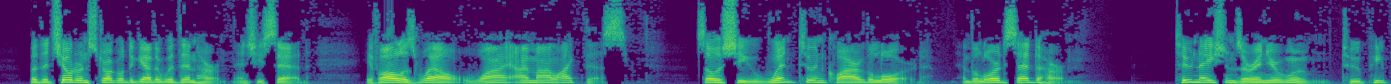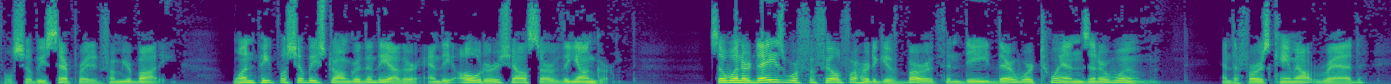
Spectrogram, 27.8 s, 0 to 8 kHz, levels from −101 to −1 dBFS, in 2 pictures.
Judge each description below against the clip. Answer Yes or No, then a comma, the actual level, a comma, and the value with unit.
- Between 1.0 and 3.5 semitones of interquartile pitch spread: No, average, 4.6 semitones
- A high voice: No, medium, 140 Hz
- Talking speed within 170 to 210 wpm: Yes, average, 185 wpm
